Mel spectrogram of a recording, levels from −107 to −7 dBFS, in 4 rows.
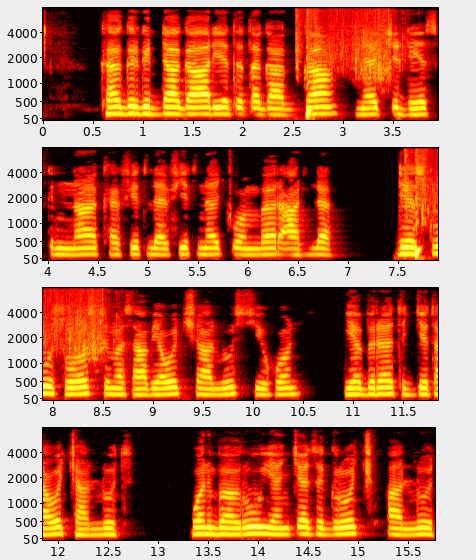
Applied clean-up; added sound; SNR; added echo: classical method log-MMSE.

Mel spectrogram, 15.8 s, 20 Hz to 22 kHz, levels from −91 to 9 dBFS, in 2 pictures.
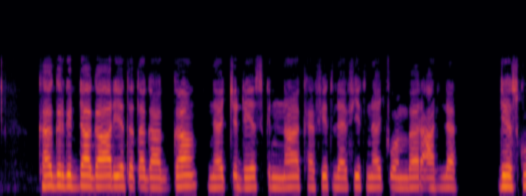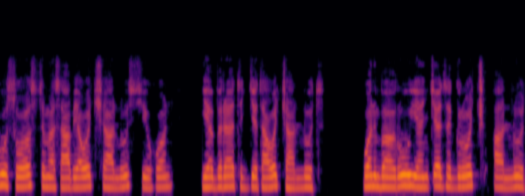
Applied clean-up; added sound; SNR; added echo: none; none; none; none.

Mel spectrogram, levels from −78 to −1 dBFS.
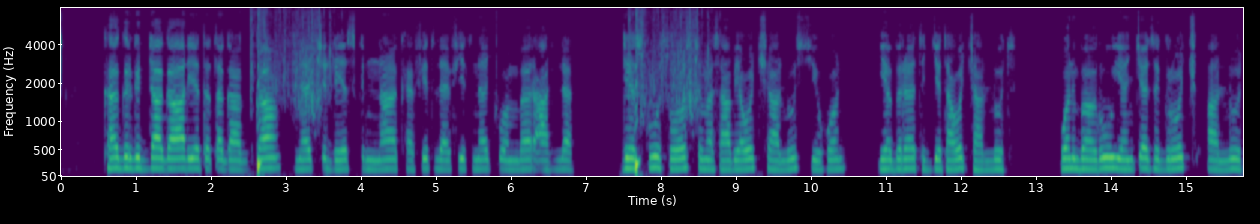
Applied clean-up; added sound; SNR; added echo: none; Water / Splash, splatter; 1 dB; none.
